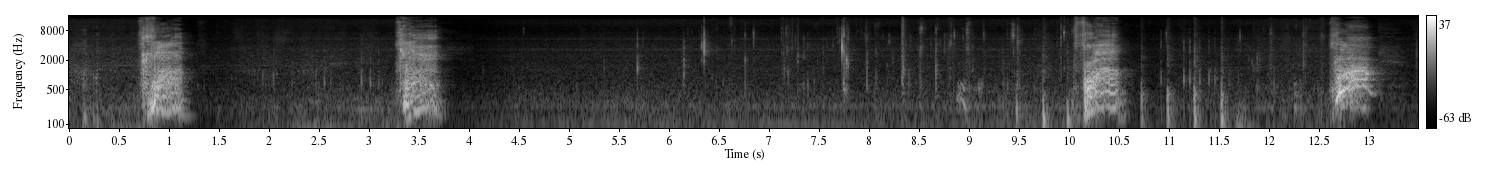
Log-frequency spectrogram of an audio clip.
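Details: Pug having a prolonged coughing fit that the owners think might be kennel cough; four harsh, honking cough bursts over about thirteen seconds.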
